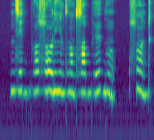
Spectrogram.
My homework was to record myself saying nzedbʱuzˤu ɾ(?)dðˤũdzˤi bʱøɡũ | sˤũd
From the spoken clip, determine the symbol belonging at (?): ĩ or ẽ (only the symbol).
ĩ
